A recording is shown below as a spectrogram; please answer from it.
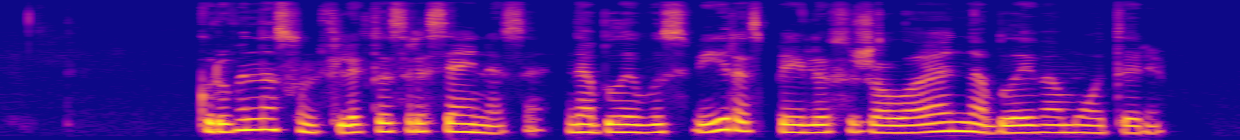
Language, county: Lithuanian, Panevėžys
